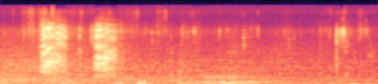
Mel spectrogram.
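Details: Crow squabbling over snacks, one quick bird snatching all the treats given to another crow that patiently trails it hoping for a dropped morsel; two short harsh caws in quick succession early on, then quiet background with faint clicks.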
